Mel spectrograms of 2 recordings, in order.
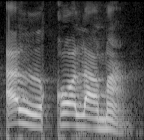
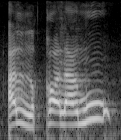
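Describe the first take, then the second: First: The word ends with a final 'a' vowel. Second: The word ends with a final 'u' vowel. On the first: The pen is the object of the verb create. "dibaca dengan mansub" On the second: The pen is the first thing that was created. "al-qalamu tu predikat"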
